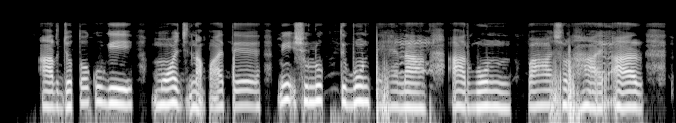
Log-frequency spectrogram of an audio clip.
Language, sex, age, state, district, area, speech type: Santali, female, 30-45, West Bengal, Uttar Dinajpur, rural, spontaneous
